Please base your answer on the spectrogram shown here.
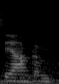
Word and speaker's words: Siakam: Is that a 99 Siakam? I figured out how to say it, guys. Siakam.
